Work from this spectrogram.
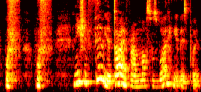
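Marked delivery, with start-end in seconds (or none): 0.1-1.1 "woof, woof." with a long pushed F at the end; breathy woof. Shown as a demonstration. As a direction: lean into the F of "woof". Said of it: "really gonna enjoy the F sound at the end of woof".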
